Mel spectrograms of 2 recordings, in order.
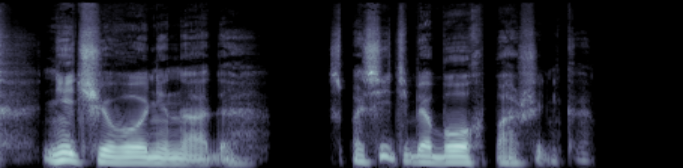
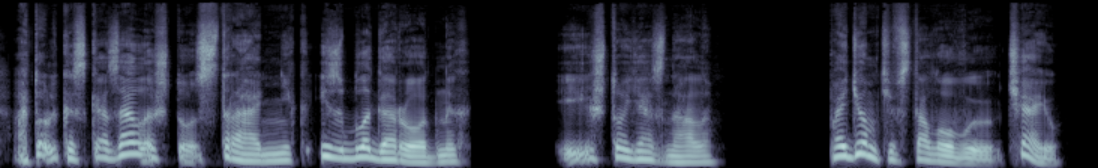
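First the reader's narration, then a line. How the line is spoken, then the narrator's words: Timid. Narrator (Russian): начала она робко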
